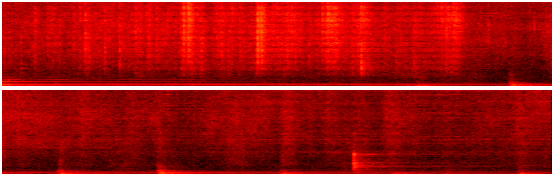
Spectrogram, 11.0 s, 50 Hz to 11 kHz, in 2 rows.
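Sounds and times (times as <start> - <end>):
soft brushing or scraping: 0.0 - 11.0
sustained pure tone: 0.0 - 11.0.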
